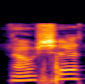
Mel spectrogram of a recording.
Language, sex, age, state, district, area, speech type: Kashmiri, male, 30-45, Jammu and Kashmir, Kupwara, rural, spontaneous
